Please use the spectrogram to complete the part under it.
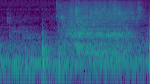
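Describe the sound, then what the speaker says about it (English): Water runs into a cooking pot in a brief, steady gush, close and moderately loud, ending with a small knock. "Pour some water"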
